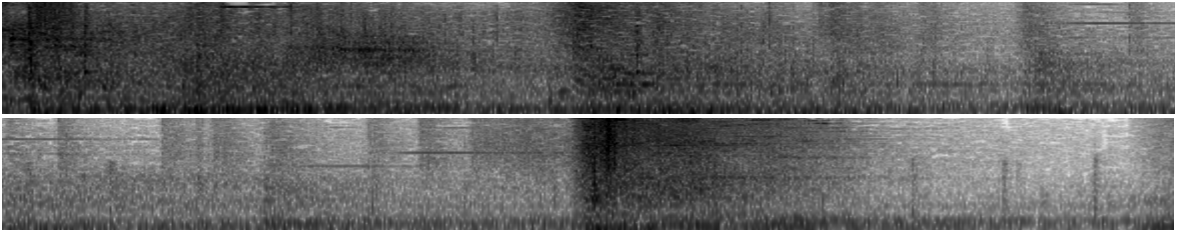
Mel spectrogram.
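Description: A fire spell cast in the Hogwarts Legacy video game bursts out with a loud whooshing boom, rumbling on and fading, followed by a second sharp surge of roaring flame later on, with no voices.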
